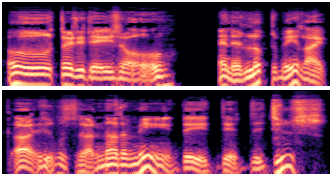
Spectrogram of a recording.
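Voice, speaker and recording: An older American man answering as an interview guest, halting and wordy, with folksy turns of phrase. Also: sits low, animated, darkish tone, no room sound. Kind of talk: conversational, reminiscing interview answers.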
